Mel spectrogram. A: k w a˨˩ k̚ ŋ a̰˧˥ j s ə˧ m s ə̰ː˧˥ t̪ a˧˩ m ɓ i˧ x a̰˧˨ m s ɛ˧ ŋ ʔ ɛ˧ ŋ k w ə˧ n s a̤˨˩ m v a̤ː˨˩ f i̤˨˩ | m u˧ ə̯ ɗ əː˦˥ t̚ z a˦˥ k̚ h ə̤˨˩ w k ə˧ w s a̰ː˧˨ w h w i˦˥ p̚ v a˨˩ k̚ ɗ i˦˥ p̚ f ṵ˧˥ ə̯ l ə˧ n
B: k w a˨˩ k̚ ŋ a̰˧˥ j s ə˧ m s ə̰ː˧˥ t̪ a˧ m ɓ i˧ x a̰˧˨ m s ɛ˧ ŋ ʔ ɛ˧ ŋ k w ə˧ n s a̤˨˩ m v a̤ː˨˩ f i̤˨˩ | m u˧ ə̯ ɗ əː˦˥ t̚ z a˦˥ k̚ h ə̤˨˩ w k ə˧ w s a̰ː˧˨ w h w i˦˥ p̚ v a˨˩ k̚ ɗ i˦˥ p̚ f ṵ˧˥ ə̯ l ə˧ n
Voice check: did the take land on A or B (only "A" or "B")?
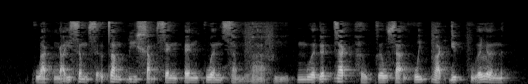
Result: B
